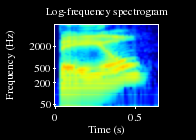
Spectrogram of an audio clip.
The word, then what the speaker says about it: Baal: Now we have, let's see, bail. I think it's how it's pronounced.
